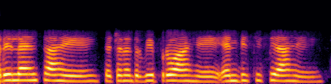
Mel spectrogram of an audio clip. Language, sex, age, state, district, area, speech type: Marathi, female, 30-45, Maharashtra, Ahmednagar, urban, conversation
